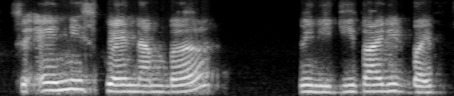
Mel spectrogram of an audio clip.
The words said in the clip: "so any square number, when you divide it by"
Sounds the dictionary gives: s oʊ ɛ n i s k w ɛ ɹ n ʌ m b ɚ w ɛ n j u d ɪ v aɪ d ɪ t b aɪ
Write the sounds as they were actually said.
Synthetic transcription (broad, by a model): s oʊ ɛ n i s k w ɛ n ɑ m b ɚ w ɛ n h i d ɪ v aɪ d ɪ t b aɪ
